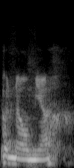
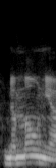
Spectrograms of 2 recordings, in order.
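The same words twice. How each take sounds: First: The word begins with a P sound. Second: The word begins with an N sound. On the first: The speaker calls it wrong. "not pneumonia" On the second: The speaker calls it right. "It's pneumonia, silent P"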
